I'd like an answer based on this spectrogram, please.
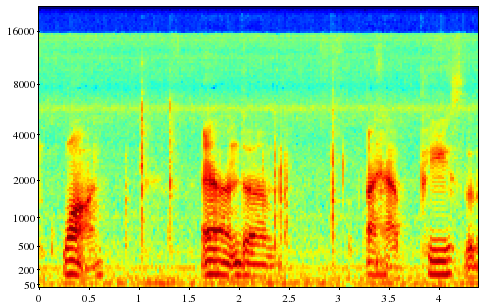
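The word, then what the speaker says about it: won: wand w/o n ah it's how it's spelled but it's pronounced Juan and I have peace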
